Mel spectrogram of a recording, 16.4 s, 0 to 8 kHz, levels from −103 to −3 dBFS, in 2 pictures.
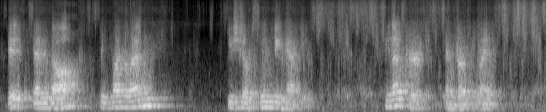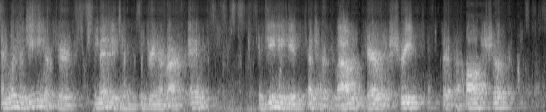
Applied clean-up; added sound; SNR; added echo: neural separator model SepFormer DNS4.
